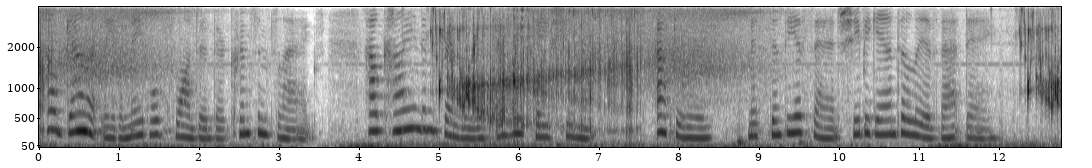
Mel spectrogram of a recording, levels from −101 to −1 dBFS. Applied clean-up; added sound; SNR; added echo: none; Liquid; 1 dB; none.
